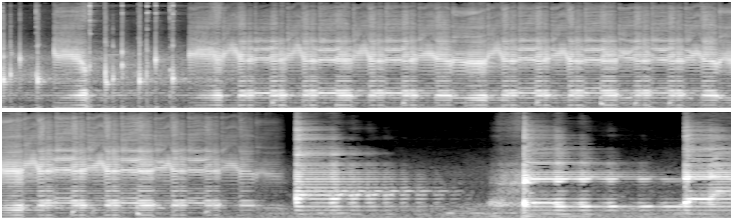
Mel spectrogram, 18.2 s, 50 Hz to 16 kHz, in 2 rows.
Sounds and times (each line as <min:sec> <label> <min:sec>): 0:00.0 Jaw Harp 0:18.2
